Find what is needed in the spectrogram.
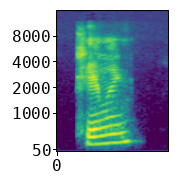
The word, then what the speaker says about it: Kaling: Oh my god, how do you say her last name? Kalik, Kaling. Uh huh.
